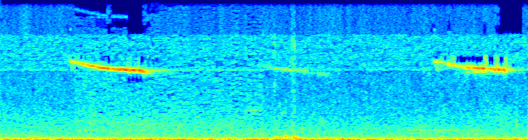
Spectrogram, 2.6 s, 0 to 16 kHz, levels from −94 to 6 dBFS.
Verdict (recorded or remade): remade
